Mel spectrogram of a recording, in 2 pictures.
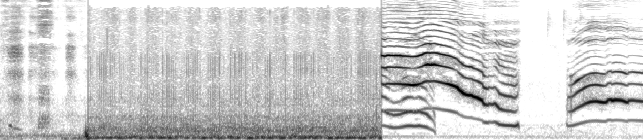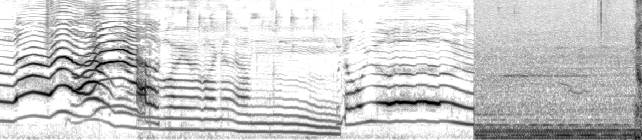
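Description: A cat meowing loudly in a series of long, drawn-out meows and yowls that bend up and down in pitch, one sliding low before a last shorter meow. Before the meowing, a few seconds of steady rushing noise.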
